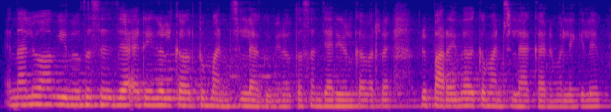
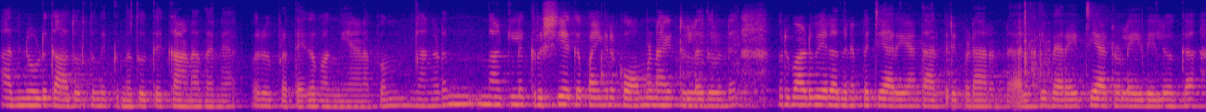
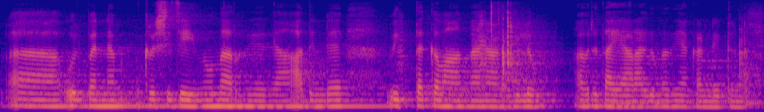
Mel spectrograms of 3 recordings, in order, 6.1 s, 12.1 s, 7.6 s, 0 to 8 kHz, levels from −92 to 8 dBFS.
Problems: none marked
